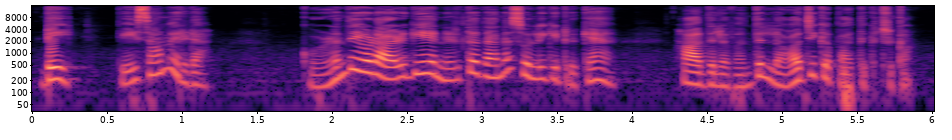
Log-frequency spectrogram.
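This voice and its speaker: A woman voicing a quick-tempered young woman who scolds her brother in a storybook. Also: mid-range voice, very animated, dark tone. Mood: scolding.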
